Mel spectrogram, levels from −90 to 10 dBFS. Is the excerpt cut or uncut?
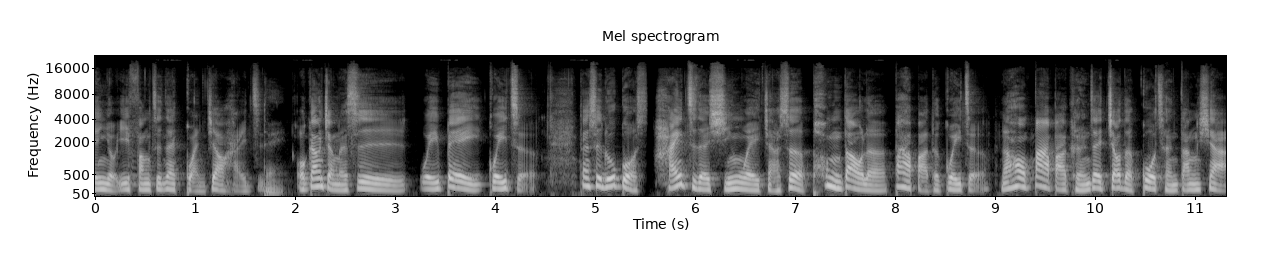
cut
